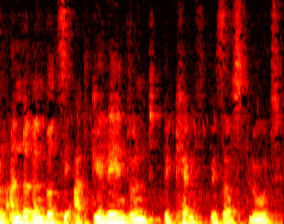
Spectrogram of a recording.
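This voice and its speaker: Fairly high in pitch and at a moderate pace, a man speaks in a plain, everyday voice. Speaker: preacher. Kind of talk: sermon. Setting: church. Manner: warm, conversational, addresses congregation directly with rhetorical questions.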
